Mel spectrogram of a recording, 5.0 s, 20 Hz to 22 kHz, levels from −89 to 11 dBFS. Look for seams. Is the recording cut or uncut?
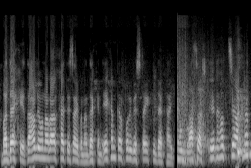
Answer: cut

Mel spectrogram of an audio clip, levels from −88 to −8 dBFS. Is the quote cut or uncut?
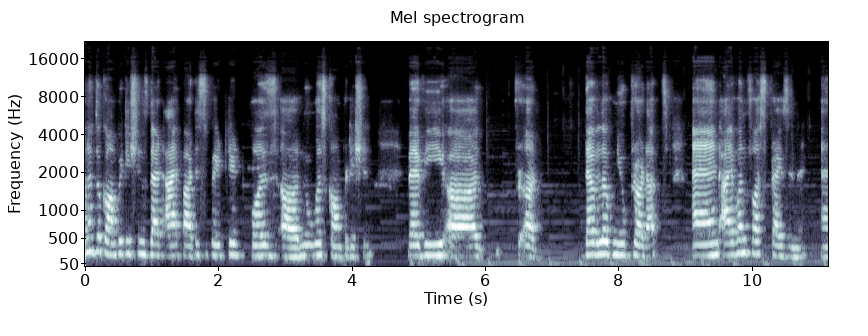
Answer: uncut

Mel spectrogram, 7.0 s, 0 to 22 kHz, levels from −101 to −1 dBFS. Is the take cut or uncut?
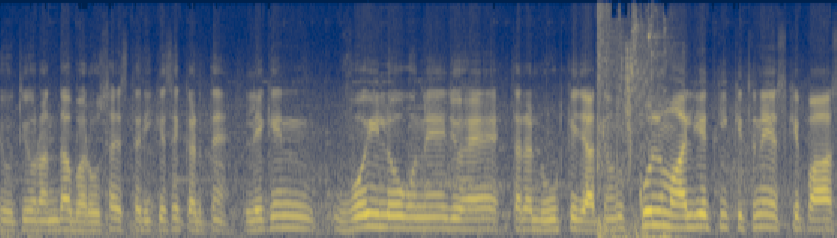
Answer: cut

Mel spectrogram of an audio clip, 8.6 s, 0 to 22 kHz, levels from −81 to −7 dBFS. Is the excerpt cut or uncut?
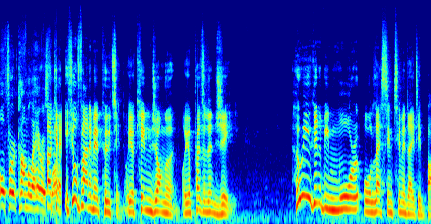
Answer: cut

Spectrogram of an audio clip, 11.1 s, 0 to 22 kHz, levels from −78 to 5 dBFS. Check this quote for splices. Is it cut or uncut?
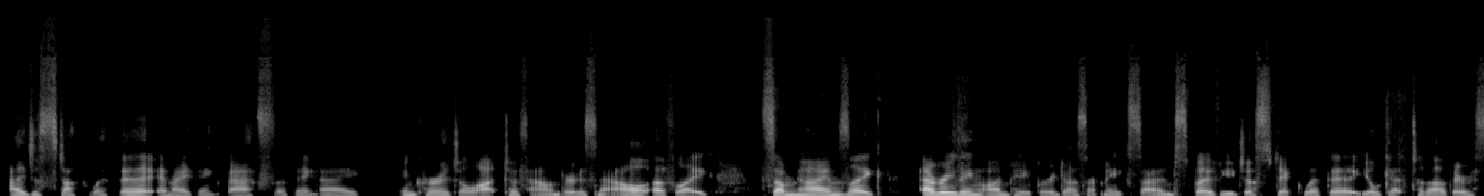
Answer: uncut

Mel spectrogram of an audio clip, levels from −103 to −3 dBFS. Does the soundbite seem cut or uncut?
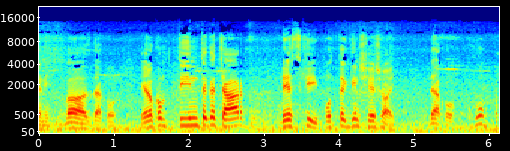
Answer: uncut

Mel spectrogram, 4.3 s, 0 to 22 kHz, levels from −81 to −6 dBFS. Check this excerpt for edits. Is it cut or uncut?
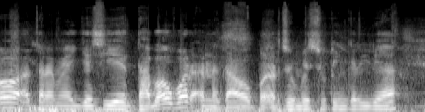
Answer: uncut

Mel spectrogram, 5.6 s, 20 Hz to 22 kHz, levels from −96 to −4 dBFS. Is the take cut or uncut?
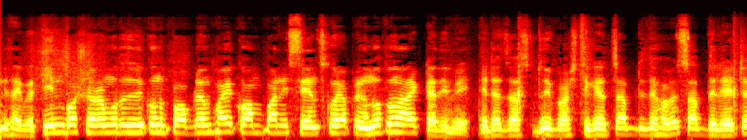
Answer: cut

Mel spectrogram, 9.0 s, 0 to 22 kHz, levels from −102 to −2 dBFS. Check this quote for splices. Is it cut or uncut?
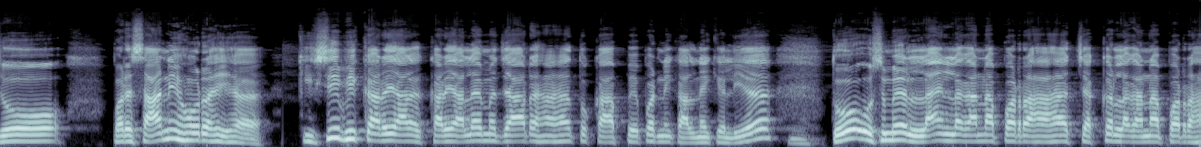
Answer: cut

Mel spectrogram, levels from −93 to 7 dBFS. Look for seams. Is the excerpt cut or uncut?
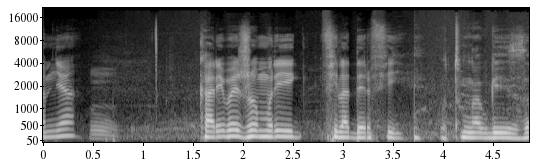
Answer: cut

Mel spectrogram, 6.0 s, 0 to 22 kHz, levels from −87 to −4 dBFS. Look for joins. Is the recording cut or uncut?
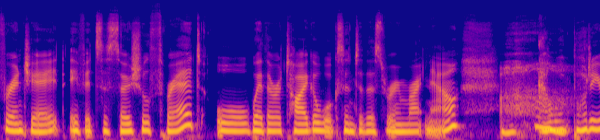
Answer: uncut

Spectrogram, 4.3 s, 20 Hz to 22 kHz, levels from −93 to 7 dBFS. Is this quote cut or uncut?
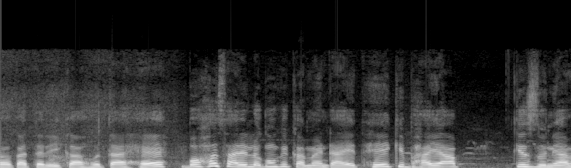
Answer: cut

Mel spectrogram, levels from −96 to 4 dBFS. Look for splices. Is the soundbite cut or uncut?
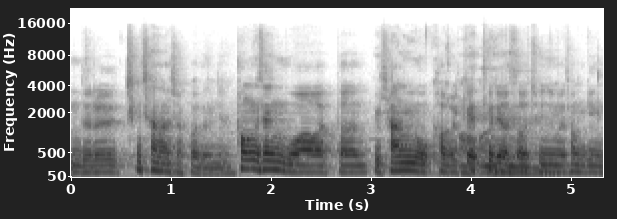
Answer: cut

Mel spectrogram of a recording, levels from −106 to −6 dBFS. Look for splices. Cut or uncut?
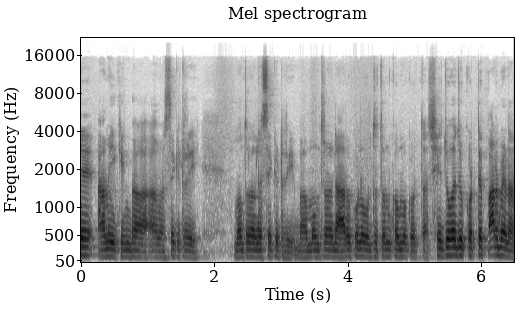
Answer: uncut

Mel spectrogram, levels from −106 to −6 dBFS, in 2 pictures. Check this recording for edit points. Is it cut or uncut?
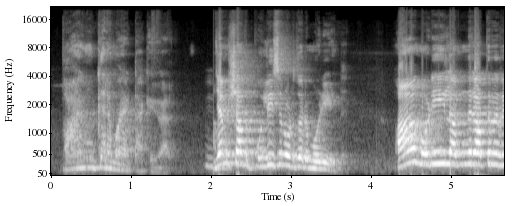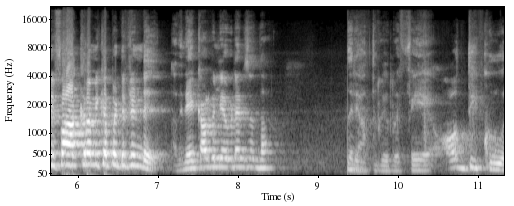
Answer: cut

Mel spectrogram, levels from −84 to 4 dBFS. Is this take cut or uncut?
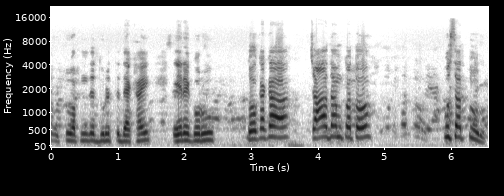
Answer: uncut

